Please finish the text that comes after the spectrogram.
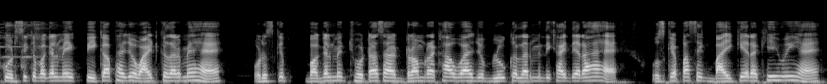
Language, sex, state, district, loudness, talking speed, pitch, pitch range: Hindi, male, Jharkhand, Garhwa, -15 LUFS, 270 wpm, 165 Hz, 155-175 Hz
